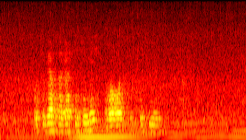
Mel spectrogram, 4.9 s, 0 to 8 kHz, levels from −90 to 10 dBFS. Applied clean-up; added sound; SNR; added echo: none; Stream; 11 dB; reverberation time 0.6 s.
